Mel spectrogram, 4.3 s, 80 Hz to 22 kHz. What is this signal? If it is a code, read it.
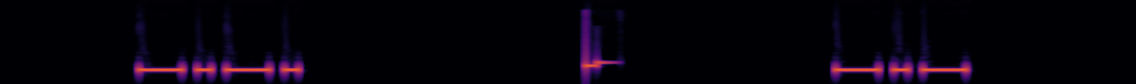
Morse code, heard as a keyed tone, about 22 wpm, 700 Hz. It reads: C K
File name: Single-Letter-Number-22wpm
